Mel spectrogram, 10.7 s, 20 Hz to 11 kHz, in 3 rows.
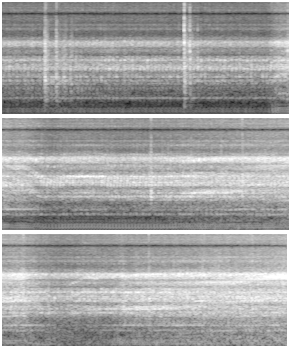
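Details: BMW F 800 GS engine after it fires up: a dull knock repeats about two to three times a second through the idle. Source unknown: engine knocking.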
